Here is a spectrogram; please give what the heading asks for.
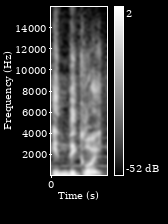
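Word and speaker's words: Indigoite: Scarletthorn, indigoit, and other ore. That's how you pronounce it. Indigoit.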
